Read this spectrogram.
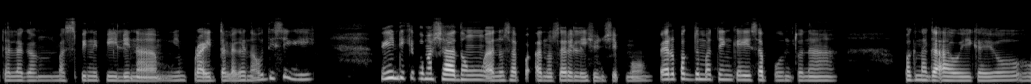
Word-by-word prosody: talagang 185 0 -5
mas 180 - -6
pinipili 185 -2 -2
na 80 - +1
'yung 190 +1 -9
pride 175 -1 +3
talaga 190 +2 -1
na, - - -5
"O, - - -3
'di 285 - -5
sige" 240 -10 -4 0.8
na 280 +3 +6
hindi 300 0 +5
ka 285 - -7
pa 260 - +1
masyadong 220 -4 +6
ano, 190 - +2
sa 195 - 0
p - - -9
ano 180 -1 0
sa 190 +1 +2
relationship 180 -1 -3
mo. 180 +1 -7
Pero, 240 0 +6
'pag 255 -3 +1
dumating 230 -2 -1
kayo 210 0 +2
sa 205 - +3
punto 190 0 -8
na 185 0 -3 0.7
'pag 205 0 -1
nag-aaway 185 -2 +3
kayo 180 +1 -2
o 190 -2 -6
190 Hz, 200 wpm, -24 LUFS, 180-220 Hz, 0.8 s, na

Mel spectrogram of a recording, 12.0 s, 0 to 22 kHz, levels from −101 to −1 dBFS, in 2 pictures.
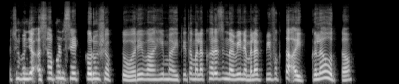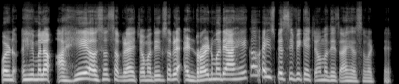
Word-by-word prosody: अच्छा 245 +4 -6
म्हणजे 255 +2 +3
असं 230 +4 -3
आपण 285 +1 -1
सेट 265 -1 +1
करू 255 0 +3
शकतो. 225 -4 -5
अरे 230 +4 0
वाह! 230 -1 -1
ही 225 +2 -3
माहिती 230 -2 -3
तर 255 - -4
मला 235 -1 0
खरंच 260 0 0
नवीन 240 -1 +2
आहे. 225 - +1
मला 225 +2 +4
मी 245 - -3
फक्त 250 -4 -10
ऐकलं 210 - 0
होतं 220 -9 0 0.8
पण 215 -1 +2
हे 225 +1 +1
मला 230 0 +5
आहे 185 +8 +2
असं 235 -1 +4
सगळ्या 190 -4 +1
ह्याच्यामध्ये 195 +1 -2
सगळ्या 235 +4 +1
Androidमध्ये 230 +7 +3
आहे 240 +4 +4
का 420 +7 -5
काही 340 +1 -1
स्पेसिफिक 255 -4 -4
ह्याच्यामध्येच 195 -4 -5
आहे 165 +3 -3
असं 155 -1 -9
वाटतंय? 145 -2 -13
230 Hz, 190 wpm, -21 LUFS, 200-250 Hz, 0.8 s, मला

